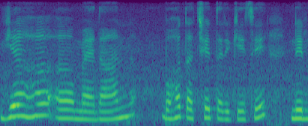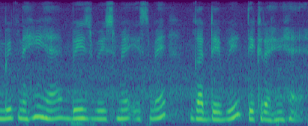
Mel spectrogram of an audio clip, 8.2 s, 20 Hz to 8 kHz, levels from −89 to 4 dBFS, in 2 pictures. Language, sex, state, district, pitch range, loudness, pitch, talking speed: Hindi, female, Bihar, Purnia, 190-225 Hz, -24 LUFS, 205 Hz, 125 wpm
